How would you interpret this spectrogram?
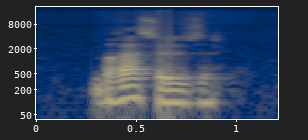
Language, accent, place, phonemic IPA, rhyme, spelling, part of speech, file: French, France, Lyon, /bʁa.søz/, -øz, brasseuse, noun, LL-Q150 (fra)-brasseuse.wav
- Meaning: female equivalent of brasseur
